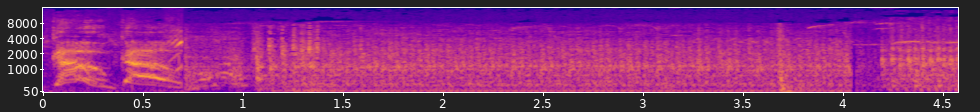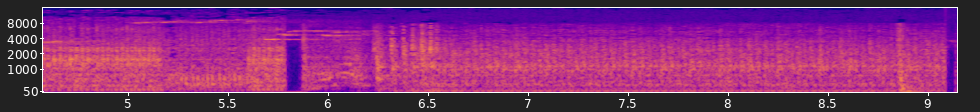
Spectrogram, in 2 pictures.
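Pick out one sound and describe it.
A small tractor engine rumbles steadily.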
